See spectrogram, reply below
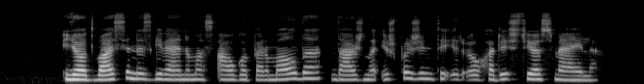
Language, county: Lithuanian, Telšiai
